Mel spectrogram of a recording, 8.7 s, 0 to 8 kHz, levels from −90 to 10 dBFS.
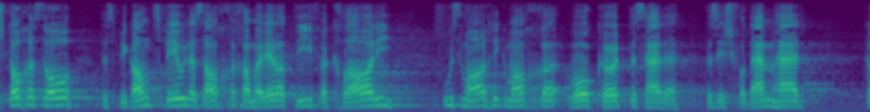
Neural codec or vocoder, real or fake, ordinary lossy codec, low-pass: none; real; none; 7.2 kHz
